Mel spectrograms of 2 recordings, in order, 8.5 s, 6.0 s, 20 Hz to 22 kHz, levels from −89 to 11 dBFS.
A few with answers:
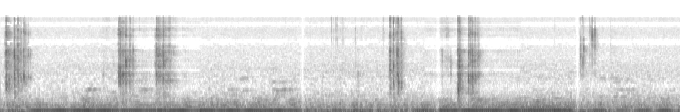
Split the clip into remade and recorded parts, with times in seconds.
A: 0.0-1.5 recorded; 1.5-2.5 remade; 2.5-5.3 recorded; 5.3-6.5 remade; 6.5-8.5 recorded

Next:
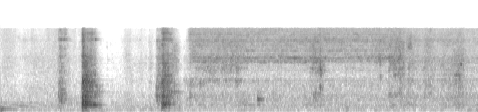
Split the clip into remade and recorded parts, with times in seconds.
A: 0.0-6.0 recorded

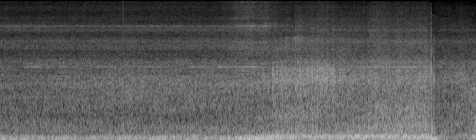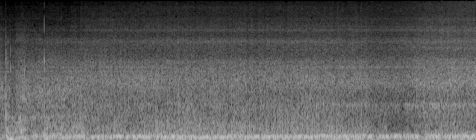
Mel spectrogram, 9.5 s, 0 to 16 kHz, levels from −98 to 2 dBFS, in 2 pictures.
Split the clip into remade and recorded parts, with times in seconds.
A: 0.0-9.5 recorded

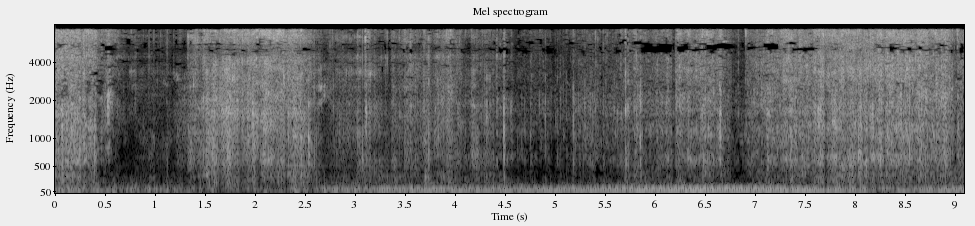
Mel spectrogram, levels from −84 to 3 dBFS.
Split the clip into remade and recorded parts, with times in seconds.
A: 0.0-0.6 recorded; 0.6-4.4 remade; 4.4-7.6 recorded; 7.6-8.2 remade; 8.2-9.1 recorded

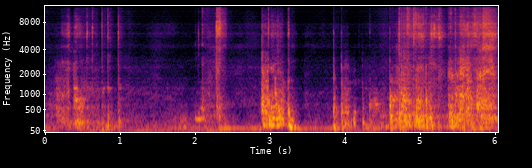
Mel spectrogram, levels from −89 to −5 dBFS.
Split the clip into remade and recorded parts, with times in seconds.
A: 0.0-6.0 remade

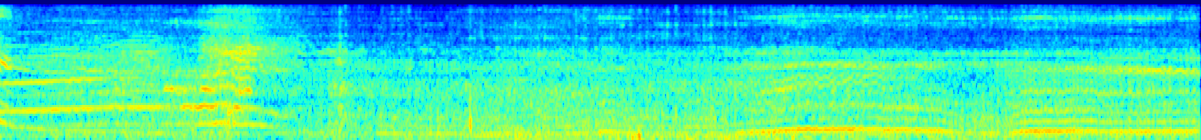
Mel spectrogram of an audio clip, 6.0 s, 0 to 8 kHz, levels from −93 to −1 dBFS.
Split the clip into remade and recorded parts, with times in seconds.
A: 0.0-0.8 recorded; 0.8-1.5 remade; 1.5-2.3 recorded; 2.3-3.0 remade; 3.0-6.0 recorded

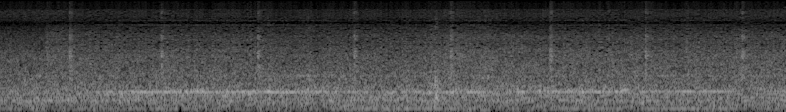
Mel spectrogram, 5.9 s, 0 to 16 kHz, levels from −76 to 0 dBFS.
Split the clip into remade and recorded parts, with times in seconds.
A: 0.0-3.6 recorded; 3.6-4.2 remade; 4.2-5.9 recorded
